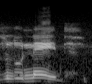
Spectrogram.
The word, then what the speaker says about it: Zuneid: about your last name okay it's pronounced as zunaid zunaid um that is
